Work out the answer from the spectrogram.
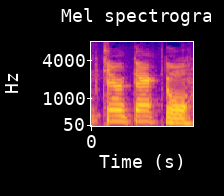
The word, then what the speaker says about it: pterodactyl: I belong to a pterodactyl and the reason why it's all clear and not there is because uh the p is silent I'm just gonna pretend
